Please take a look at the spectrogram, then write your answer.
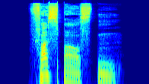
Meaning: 1. superlative degree of fassbar 2. inflection of fassbar: strong genitive masculine/neuter singular superlative degree
- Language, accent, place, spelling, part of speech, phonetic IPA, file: German, Germany, Berlin, fassbarsten, adjective, [ˈfasbaːɐ̯stn̩], De-fassbarsten.ogg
